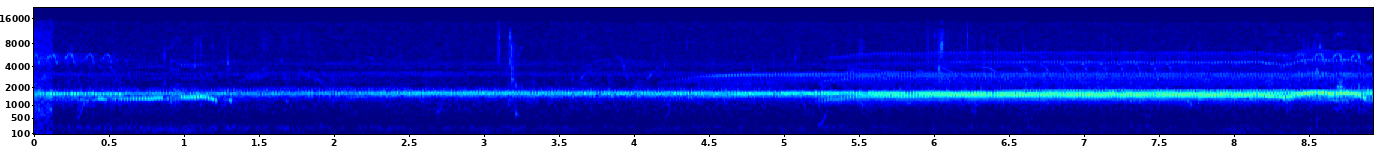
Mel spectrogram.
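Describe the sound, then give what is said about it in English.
Male toads trill at a pond in spring, where they come to the water to mate and lay eggs: a steady high-pitched continuous trilling chorus that overlaps and swells louder toward the end, with no one talking. “And down by the pond, where I am now, I'm beginning to hear the sounds of toads.”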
